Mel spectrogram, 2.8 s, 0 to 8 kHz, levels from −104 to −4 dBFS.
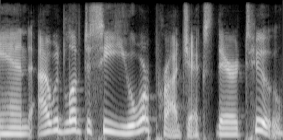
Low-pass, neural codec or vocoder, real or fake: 7.2 kHz; codec, 24 kHz, 0.9 kbps, WavTokenizer, medium speech release version 1; fake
